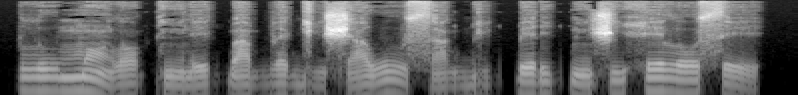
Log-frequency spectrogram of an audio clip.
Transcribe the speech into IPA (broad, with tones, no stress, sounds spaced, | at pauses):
l u˦ m ɔ̃˦˨ l ɔ˧ k ĩ˨ ɾ e˨˦ ɡ͡b a˧ b ɛ˧ ɡ i˨ ʃ a˨˦ w u˦˨ s a˨˦ ɡ͡b i˧ k͡p e˦ ɾ i˦ k͡p ĩ˧ ʃ i˦ h e˦ l o˦ s e˦˨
